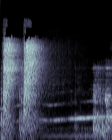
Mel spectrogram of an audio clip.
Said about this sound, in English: Hey, they're shooting back. Move.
